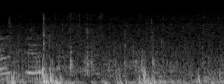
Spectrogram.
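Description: Outdoor wind buffeting the microphone in low rumbling gusts, strongest about half a second in and again near a second and a half, with scattered voices of a crowd.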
